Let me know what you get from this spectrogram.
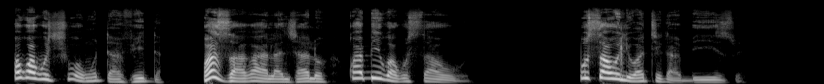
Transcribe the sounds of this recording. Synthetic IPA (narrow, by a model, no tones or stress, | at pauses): ɔɣwaɣut͡ʃʰʼiwɔŋud̥ʱavid̥ʱa | ɣwazaɣaland͡ʒʱalɔ | ɣwaβiɣwaɣusawuːli | usawuliwatʰiɣa̰βiːzwɛ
